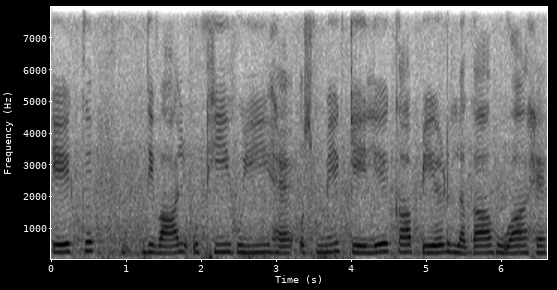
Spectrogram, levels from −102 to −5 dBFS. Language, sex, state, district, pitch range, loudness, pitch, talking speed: Hindi, female, Uttar Pradesh, Lucknow, 220-240 Hz, -15 LUFS, 230 Hz, 110 wpm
